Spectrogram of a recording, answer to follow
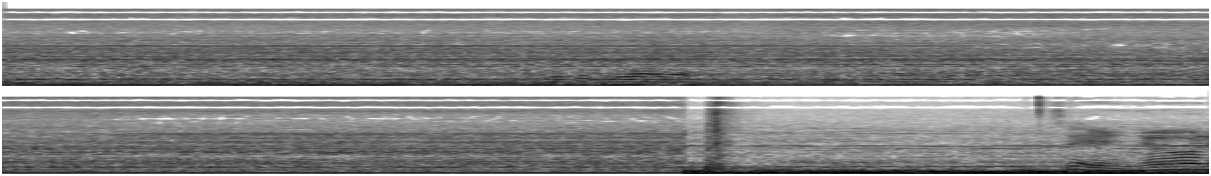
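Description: Liquid-nitrogen cryotherapy chamber running during a session: a steady hum with hiss. About nine and a half seconds in, the hiss cuts off suddenly and a louder low rumble takes over.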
